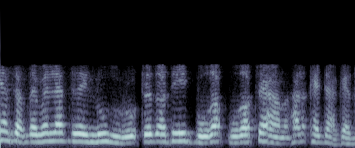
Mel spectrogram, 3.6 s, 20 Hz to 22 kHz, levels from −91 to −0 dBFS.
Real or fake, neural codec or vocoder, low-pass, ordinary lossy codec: fake; codec, 16 kHz in and 24 kHz out, 0.4 kbps, LongCat-Audio-Codec, fine tuned four codebook decoder; 3.6 kHz; none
